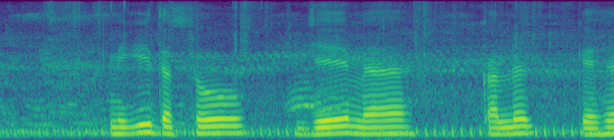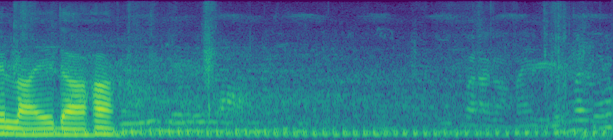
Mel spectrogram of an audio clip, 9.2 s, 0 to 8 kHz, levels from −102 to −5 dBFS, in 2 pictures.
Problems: constant background noise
